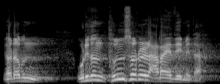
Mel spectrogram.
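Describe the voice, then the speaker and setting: A man's voice: on the high side, fast talker. A man preaching a sermon as pastor, telling stories and acting out the quoted lines. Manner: lively storytelling with acted-out quotes.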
